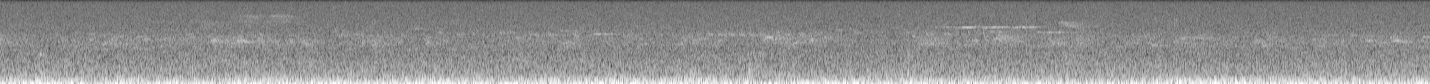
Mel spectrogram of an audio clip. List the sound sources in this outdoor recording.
Red-eyed Vireo, Winter Wren, Black-throated Green Warbler, Blue Jay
